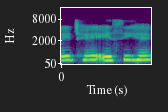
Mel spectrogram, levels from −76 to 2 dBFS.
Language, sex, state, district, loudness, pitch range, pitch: Hindi, female, Jharkhand, Sahebganj, -14 LUFS, 225-235 Hz, 230 Hz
